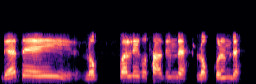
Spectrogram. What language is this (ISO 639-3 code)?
asm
